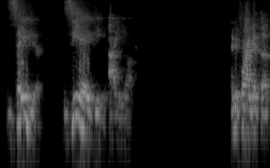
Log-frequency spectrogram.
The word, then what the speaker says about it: Xavier: That's where Xavier comes from, because it's spelled with an X, but it's pronounced with a Z. Xavier, Zavier.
